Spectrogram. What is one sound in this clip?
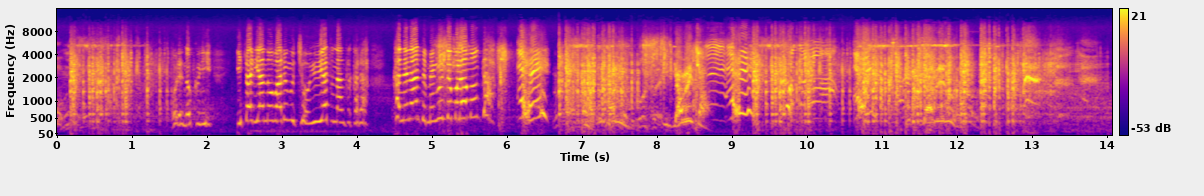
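Several men laugh loudly and boisterously close by.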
